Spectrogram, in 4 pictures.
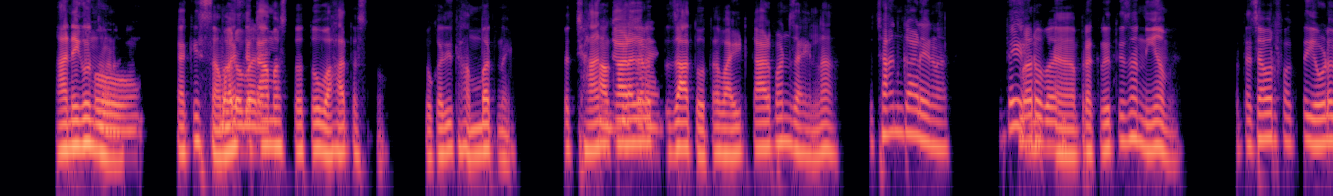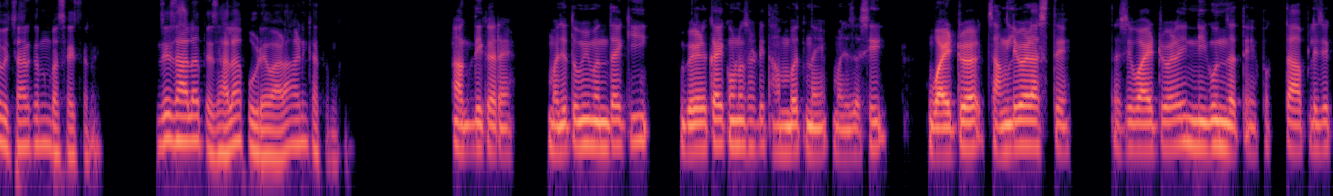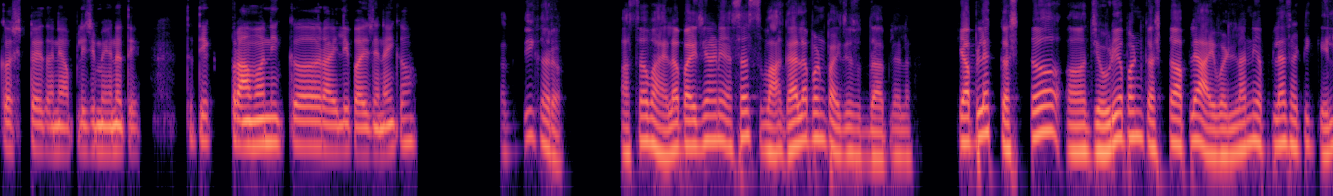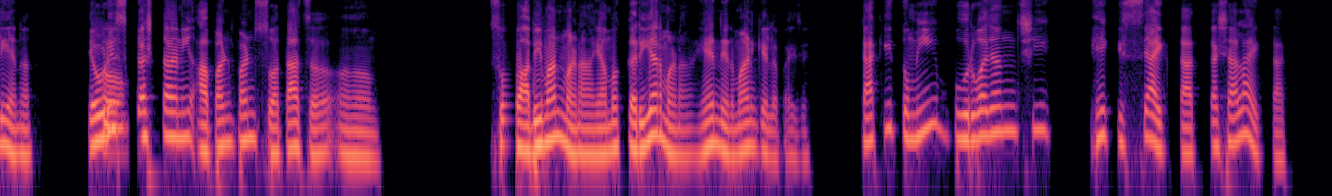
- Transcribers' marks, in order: tapping
- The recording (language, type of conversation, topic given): Marathi, podcast, तुझ्या पूर्वजांबद्दल ऐकलेली एखादी गोष्ट सांगशील का?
